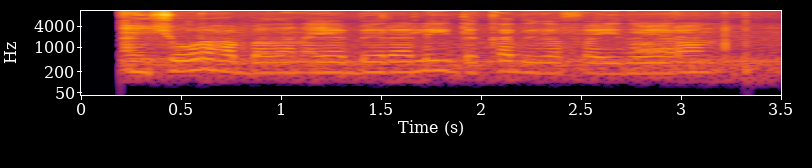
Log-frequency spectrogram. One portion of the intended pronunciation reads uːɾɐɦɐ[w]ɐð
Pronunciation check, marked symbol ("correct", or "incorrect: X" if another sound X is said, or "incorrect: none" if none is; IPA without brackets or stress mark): incorrect: b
